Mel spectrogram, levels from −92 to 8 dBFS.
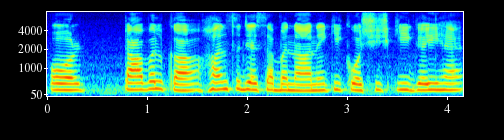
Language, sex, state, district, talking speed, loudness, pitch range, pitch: Hindi, female, Punjab, Pathankot, 160 wpm, -16 LUFS, 220-240 Hz, 230 Hz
